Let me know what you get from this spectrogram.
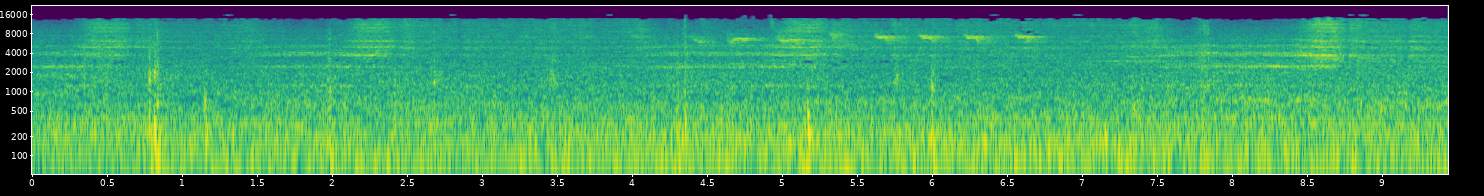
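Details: Cricket, locally called huliglig, heard loudly on a trek to the Tinipak River in Daraitan, Rizal, Philippines; said to live among branches, wood-coloured, noisiest at midday and sunset. A dense, high, rasping drone pulses steadily, with faint thin whistles above.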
